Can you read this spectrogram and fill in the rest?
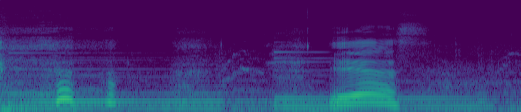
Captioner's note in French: Rires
